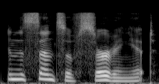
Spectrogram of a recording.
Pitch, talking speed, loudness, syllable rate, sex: 190 Hz, 225 wpm, -17 LUFS, 5.6 syllables/s, female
